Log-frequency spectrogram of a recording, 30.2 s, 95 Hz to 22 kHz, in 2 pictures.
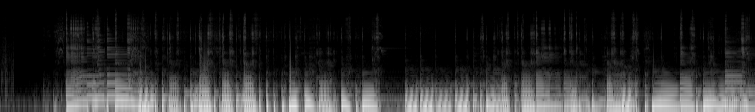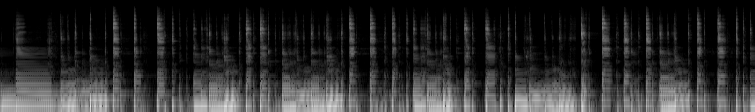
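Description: Electric bass guitar played solo through a ToneX One amp-and-cabinet model captured from an Aguilar SGT rig, heard alone through the Zoom B6's effects-loop return with the dry signal off. A run of plucked notes starts about a second in, with a couple of brief pauses, and the note attacks turn sharper and more percussive in the second half.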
